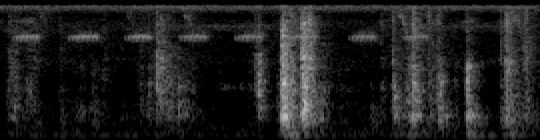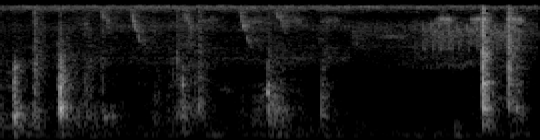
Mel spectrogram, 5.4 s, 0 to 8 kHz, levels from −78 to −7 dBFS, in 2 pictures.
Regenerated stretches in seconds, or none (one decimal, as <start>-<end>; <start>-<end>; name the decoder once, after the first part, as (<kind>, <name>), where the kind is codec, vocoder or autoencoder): none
